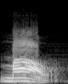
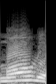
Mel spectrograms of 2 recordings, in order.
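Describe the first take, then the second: First: The vowel sounds like 'ow'. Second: The vowel sounds like 'oh'. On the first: The speaker calls it right. "இது மாவ்" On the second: The speaker calls it wrong. "அது மோவ்னு உச்சரிப்பாங்க தவறாக"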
